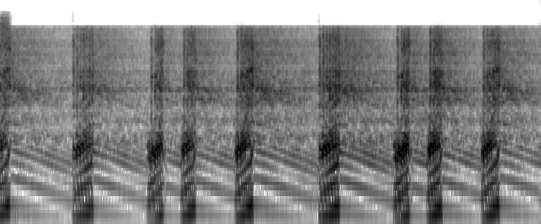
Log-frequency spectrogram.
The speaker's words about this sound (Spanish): No me vaya a decir que se le volvió a descomponer la moto.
